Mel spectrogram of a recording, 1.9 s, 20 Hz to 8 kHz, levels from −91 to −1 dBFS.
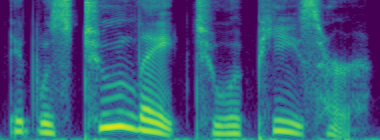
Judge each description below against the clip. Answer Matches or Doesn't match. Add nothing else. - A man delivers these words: Doesn't match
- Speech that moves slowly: Doesn't match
